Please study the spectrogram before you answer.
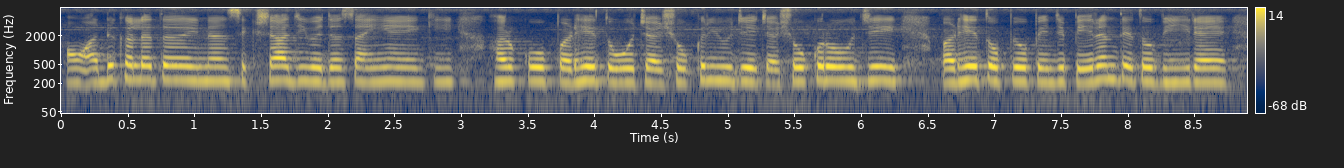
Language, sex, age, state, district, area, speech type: Sindhi, female, 30-45, Madhya Pradesh, Katni, rural, spontaneous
